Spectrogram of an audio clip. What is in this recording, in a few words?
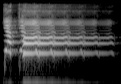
yahho delay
